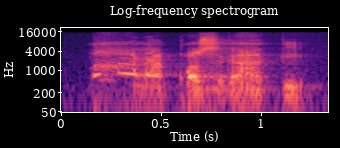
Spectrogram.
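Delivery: very high, squeezed mock yell; mock an irate husband in a screechingly high pitch; angry husband. Husband angry about missing socks, high-pitched mock rage. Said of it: "suami marah gara-gara kos kaki".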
